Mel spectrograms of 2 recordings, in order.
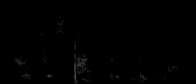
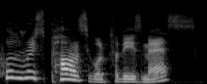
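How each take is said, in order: First: Faint whispered "Who's responsible for this mess?"; voiceless, barely audible repeat. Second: Said in the usual way. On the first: Shown as a demonstration. Teacher whispering the question back for the learner. Model sentence then whispered echo.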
